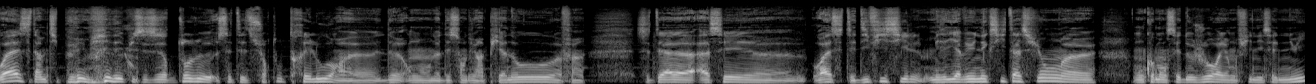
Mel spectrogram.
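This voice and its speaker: Speaking at a fairly slow pace, a man with a medium pitch and ordinary pitch variation has a plain, everyday voice. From Brittany, France (near Guingamp). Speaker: musician. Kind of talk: interview. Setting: studio.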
